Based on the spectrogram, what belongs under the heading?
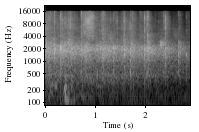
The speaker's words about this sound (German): Könnt ihr ruhig mal klatschen. Ja.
